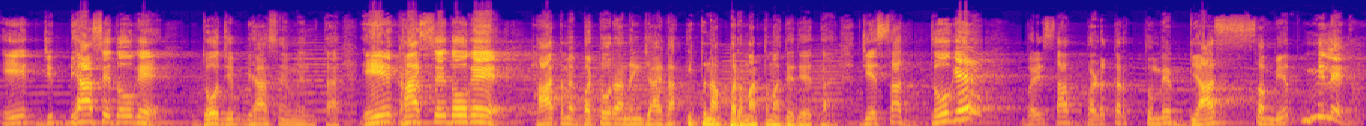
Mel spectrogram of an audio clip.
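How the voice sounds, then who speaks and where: Bright-voiced man preaching in an echoing hall. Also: on the high side, a little slow, faint music behind. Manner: animated, acts out dialogue and asks the crowd questions. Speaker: religious storyteller. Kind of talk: devotional sermon with storytelling.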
